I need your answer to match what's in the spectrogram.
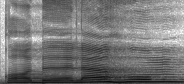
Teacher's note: Huruf ba sukun dihukumi qalqalah sugro. Karena ba sukunnya sukun asli dan ada di tengah bacaan. Cara bacanya dipantulkan dengan pantulan yang kecil. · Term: qalqalah sughra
